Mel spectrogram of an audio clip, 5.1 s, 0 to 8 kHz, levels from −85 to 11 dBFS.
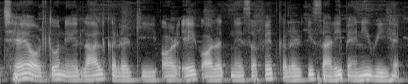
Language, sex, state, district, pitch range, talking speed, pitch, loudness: Hindi, male, Assam, Kamrup Metropolitan, 100-115 Hz, 200 wpm, 105 Hz, -15 LUFS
